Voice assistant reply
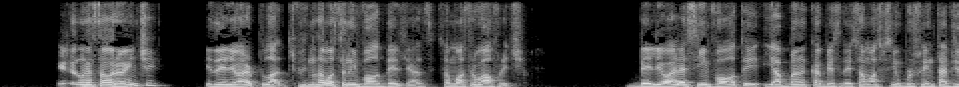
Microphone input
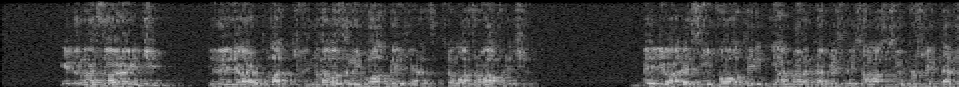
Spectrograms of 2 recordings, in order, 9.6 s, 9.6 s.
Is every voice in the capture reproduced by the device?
Yes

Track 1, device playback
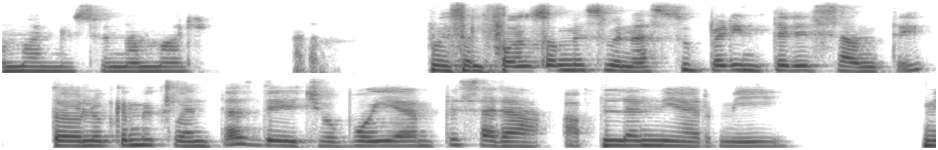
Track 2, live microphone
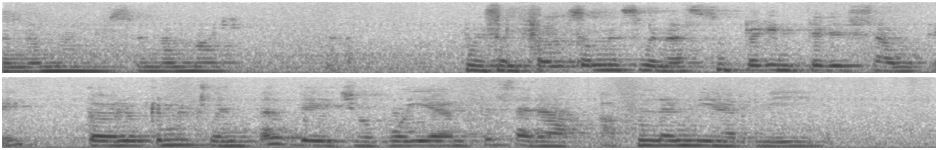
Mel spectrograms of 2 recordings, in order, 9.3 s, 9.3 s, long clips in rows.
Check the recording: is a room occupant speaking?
No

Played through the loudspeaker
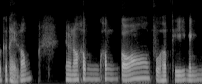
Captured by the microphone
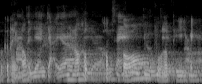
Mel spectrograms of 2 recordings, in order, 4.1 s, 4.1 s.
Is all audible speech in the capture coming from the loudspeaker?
No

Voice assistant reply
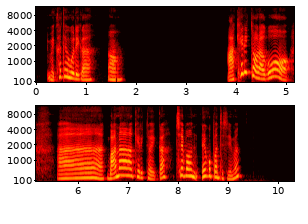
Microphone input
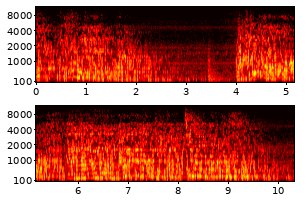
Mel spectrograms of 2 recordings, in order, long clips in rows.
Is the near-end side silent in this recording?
Yes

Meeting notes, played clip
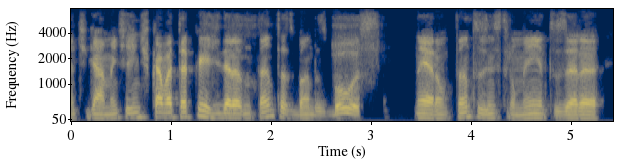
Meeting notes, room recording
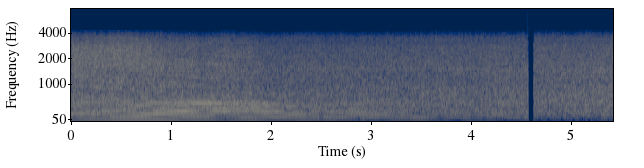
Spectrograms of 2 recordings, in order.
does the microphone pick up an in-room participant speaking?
No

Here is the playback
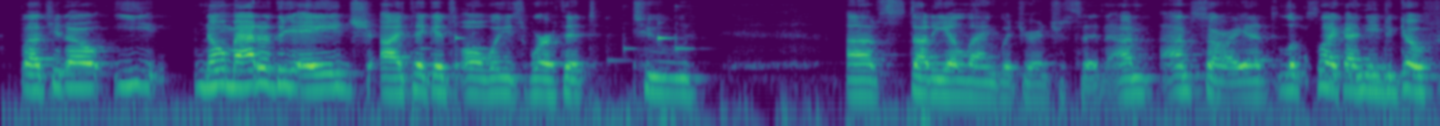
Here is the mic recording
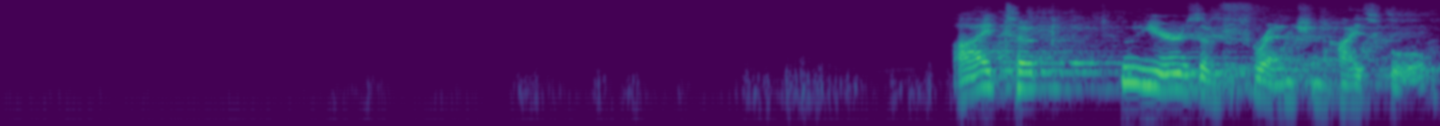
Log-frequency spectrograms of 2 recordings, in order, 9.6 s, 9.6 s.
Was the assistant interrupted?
Yes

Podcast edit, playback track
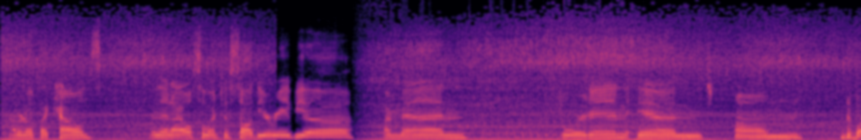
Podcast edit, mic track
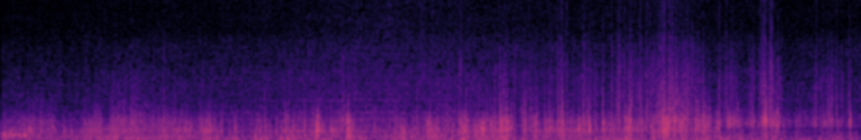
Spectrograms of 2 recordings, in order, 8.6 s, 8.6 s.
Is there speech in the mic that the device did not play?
No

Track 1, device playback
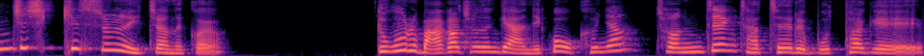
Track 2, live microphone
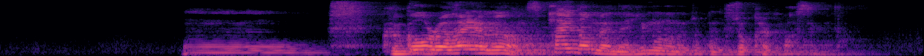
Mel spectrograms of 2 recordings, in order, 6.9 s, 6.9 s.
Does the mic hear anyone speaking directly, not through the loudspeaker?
Yes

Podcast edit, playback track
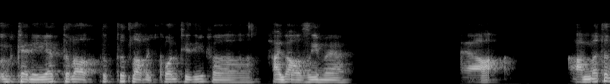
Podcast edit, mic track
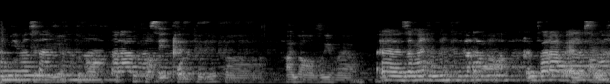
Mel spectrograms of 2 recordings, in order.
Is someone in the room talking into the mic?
Yes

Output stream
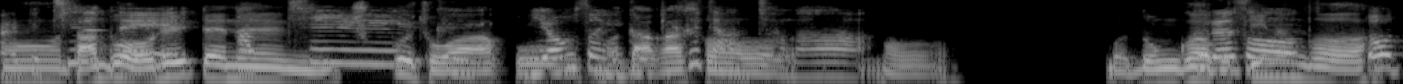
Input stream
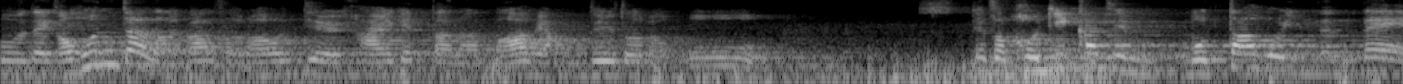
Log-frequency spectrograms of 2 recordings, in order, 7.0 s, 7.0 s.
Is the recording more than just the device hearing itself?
Yes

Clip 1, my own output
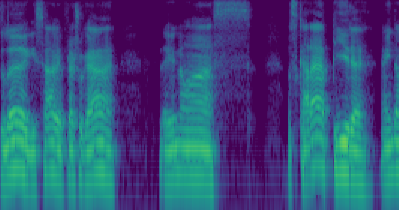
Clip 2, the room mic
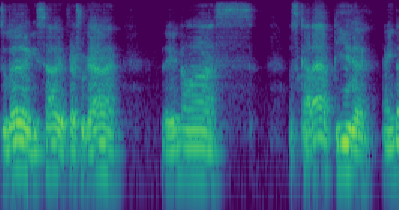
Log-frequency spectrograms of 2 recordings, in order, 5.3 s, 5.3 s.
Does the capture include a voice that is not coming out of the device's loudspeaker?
No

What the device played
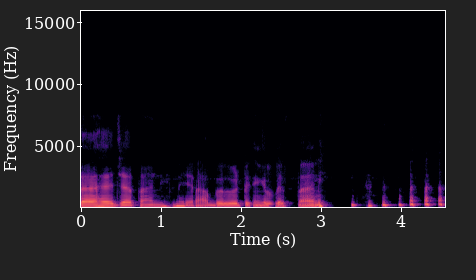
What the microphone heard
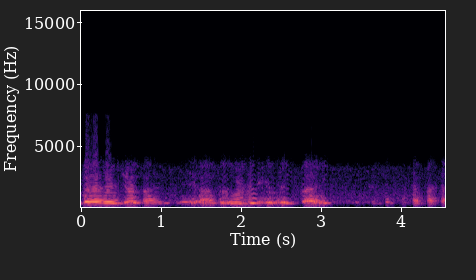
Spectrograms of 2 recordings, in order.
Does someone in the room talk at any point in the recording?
Yes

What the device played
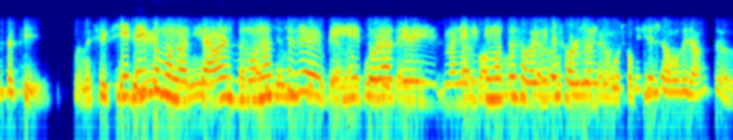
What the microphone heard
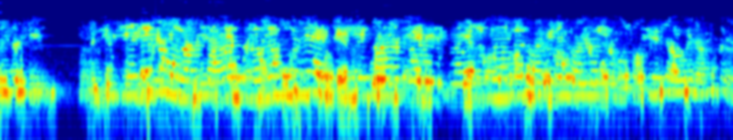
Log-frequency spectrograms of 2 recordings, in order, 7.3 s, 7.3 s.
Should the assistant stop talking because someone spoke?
No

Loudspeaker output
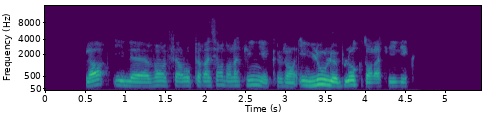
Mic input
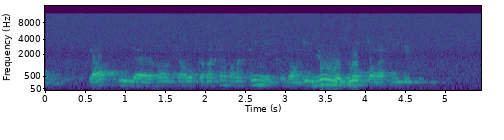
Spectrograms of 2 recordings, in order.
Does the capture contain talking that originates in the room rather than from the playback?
No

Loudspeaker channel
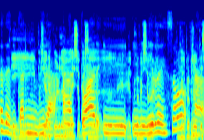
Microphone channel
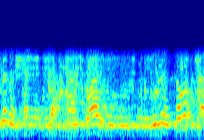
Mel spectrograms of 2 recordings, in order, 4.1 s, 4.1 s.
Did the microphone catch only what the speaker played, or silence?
Yes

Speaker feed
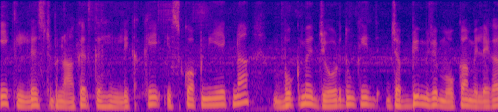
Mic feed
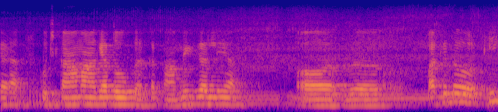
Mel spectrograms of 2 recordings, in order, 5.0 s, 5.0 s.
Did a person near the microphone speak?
Yes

